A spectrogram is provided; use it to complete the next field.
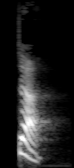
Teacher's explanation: de-stress the vowel sound in do, so the oo in do becomes a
